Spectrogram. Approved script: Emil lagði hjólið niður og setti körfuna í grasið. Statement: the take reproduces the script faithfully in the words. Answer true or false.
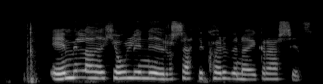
true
